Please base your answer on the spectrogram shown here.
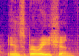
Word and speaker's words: inspiration: 다음 요거는요, inspiration. 강세가 여기에 있습니다. inspiration 하면은 영감을 주는 것, 영감이나 자극을 주는 것 또는 그런 사람 이렇게 되는 건데요.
